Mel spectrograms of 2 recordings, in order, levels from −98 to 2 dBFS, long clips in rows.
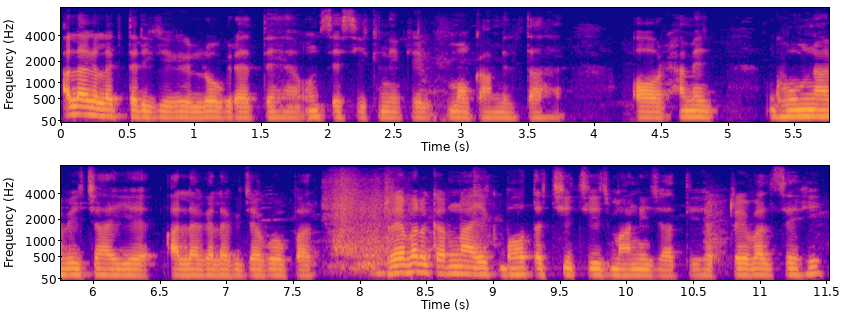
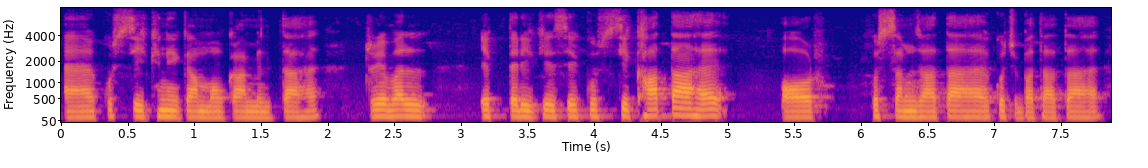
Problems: none marked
